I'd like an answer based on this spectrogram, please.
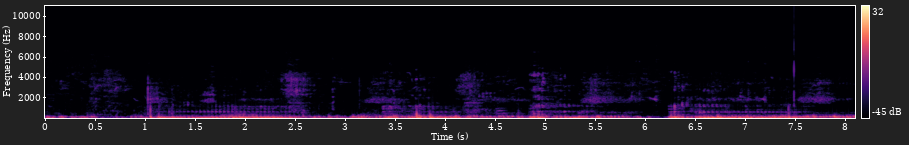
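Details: Wild lions, a mating pair, during courtship; deep rumbling growl-roars held in low harmonic bands, rising and fading in several bursts across eight seconds, with brief breaks and faint higher noise.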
